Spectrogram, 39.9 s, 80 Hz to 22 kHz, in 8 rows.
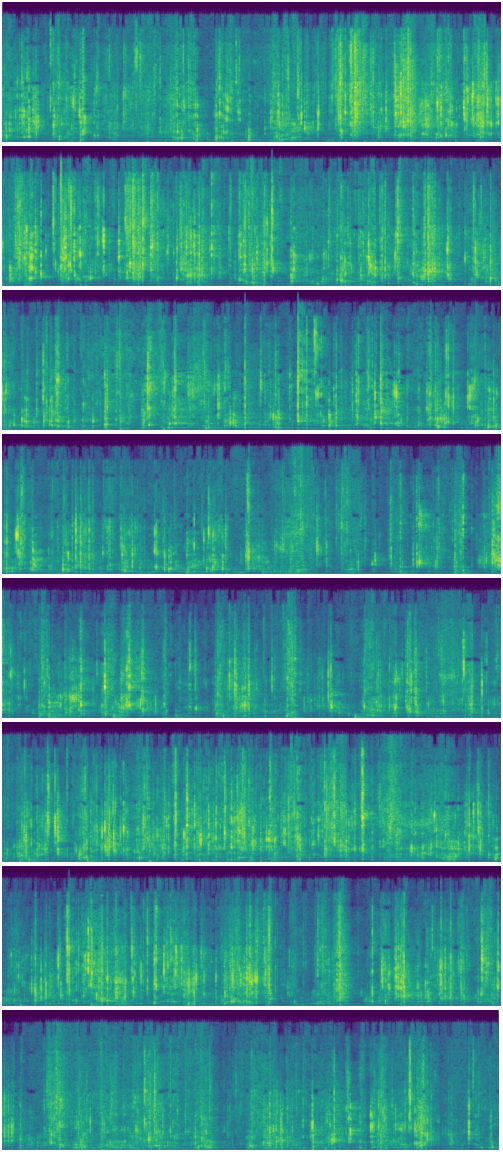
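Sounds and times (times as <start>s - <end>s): puppy chewing meat: 0.0s - 39.9s
low thuds: 18.2s - 37.4s.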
